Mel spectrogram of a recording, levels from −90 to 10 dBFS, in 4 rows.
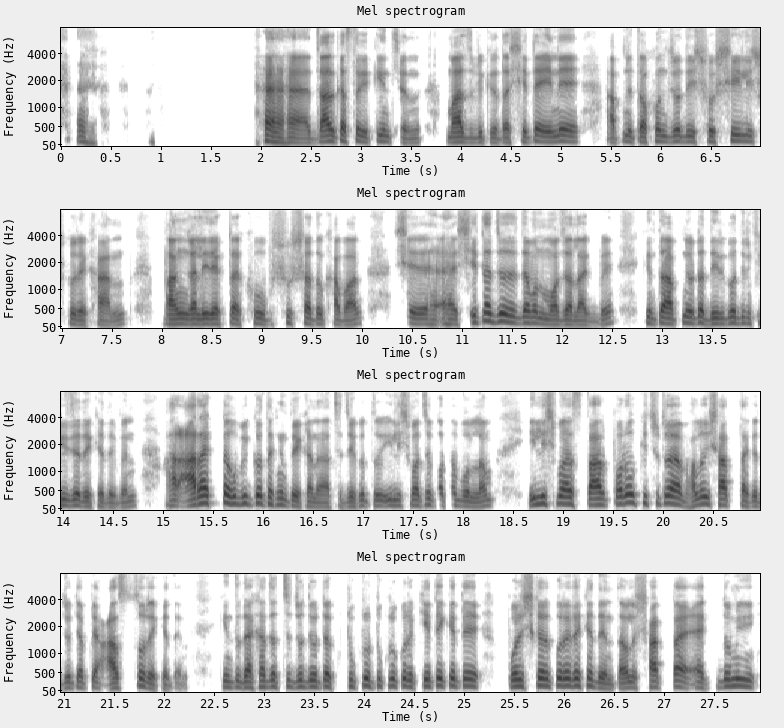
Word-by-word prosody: হ্যাঁ। 130 -6 -5 1.7
হ্যাঁ, - - +8
হ্যাঁ, 115 -2 +2
হ্যাঁ। 110 -3 +3
যার 135 +2 +7
কাছ - - +3
থেকে 130 -5 0
কিনছেন 135 -8 -5 0.4
মাছ 120 0 +5
বিক্রেতা, 115 -1 -4
সেটা 125 -3 0
এনে 140 +3 +3 0.5
আপনি - - -6
তখন 145 - -1
যদি 135 -2 -1
সরষে 135 +4 -3
ইলিশ 135 -3 -6
করে 115 -4 0
খান, 95 - -2 0.5
বাঙালির 125 +1 +4
একটা - - -1
খুব 135 -3 -2 0.2
সুস্বাদু - - -2
খাবার। - - -1 0.4
সে - - -2 0.2
হ্যাঁ, 120 0 -2
সেটা 185 +4 +1
য - - +3 0.2
যেমন 145 -2 +3
মজা 115 0 +2
লাগবে, 95 -4 -4 0.4
কিন্তু 145 -4 -1
আপনি 160 - -7
ওটা - - +3
দীর্ঘদিন 140 +2 -1
ফ্রিজে 145 0 0
রেখে 110 - -4
দেবেন। 105 +3 -6 0.4
আর 135 - +3
আরেকটা 190 +2 +6
অভিজ্ঞতা 185 0 +1
কিন্তু 145 -5 -3
এখানে 115 -3 -4
আছে। - - -16
যেহেতু 130 +3 -4
ইলিশ 135 -1 -6
মাছের 145 +1 -2
কথা 145 - -5
বললাম। 115 +1 -1 0.5
ইলিশ 180 +2 +1
মাছ 175 -2 +5
তারপরেও 155 +7 +5
কিছুটা 190 0 -2 0.2
ভালোই 170 +7 +1
স্বাদ 145 -1 +4
থাকে, - - -2
যদি 135 0 -4
আপনি - - -4 0.2
আস্ত - - -4
রেখে - - -4
দেন। - - -14 0.4
কিন্তু 150 0 -4
দেখা 145 +3 +1
যাচ্ছে 160 0 -2
যদি 160 -1 -2
ওটা 160 0 +2 0.2
টুকরো, 165 +3 0
টুকরো 175 0 -2
করে 165 -3 +2
কেটে, 170 +2 +3
কেটে 175 -1 +2 0.4
পরিষ্কার 170 +2 +3
করে 180 -1 +5
রেখে 180 0 +1
দেন, 120 -3 +1
তাহলে 130 +3 +1
স্বাদটা 145 +2 +1 0.2
একদমই 165 +8 -1
145 Hz, 165 wpm, -24 LUFS, 125-170 Hz, 1.7 s, হ্যাঁ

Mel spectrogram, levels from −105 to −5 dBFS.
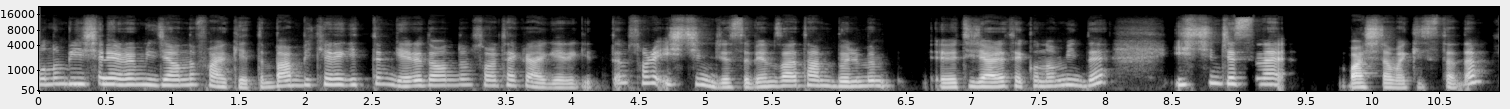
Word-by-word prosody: bunun 275 +2 -2
bir 280 - +2
işe 275 0 +1
yaramayacağını 250 -2 +2
fark 180 -9 0
ettim. 150 +4 -4
Ben 220 +2 +3
1 235 0 -6
kere 250 0 +2
gittim, 250 +2 -5
geri 215 +2 +1
döndüm. 230 +2 -1
Sonra 225 -2 -3
tekrar 215 -6 0
geri 145 -1 -2
gittim. 325 - -9
Sonra 310 -1 0
iş 275 -1 -1
Çincesi, 165 - -2
benim 180 +2 0
zaten 210 +1 +1
bölümüm, 195 +2 0 0.3
eee, 160 0 +2
ticaret 180 +2 +3
ekonomiydi. 215 - -1 0.5
İş 250 +1 0
Çincesine 280 -3 +1 0.4
başlamak 155 -3 +3
istedim. 310 - -1
220 Hz, 160 wpm, -25 LUFS, 180-255 Hz, 0.5 s, Ben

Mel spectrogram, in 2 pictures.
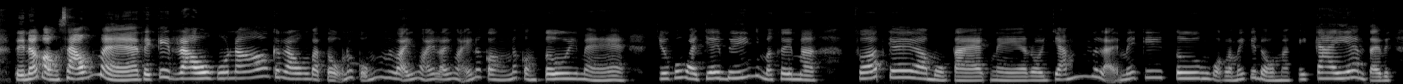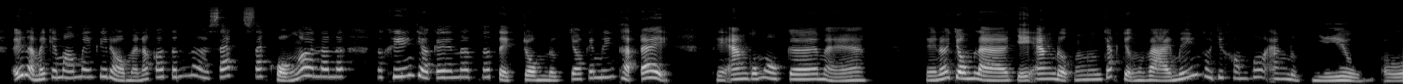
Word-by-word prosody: Thì 220 - +4
nó 255 +3 +9
còn 225 -1 +6
sống 260 - +8
mà, 210 -1 +6
thì 235 - +4
cái 335 +8 -1
râu 270 +1 +9
của 280 +1 0
nó, 300 +6 +1
cái 330 - -3
râu 260 -3 +2
con 255 - -4
bạch 230 -2 -2
tuộc 190 +6 -3
nó 310 - -6
cũng 310 0 -8
nguây 255 -6 -1
nguẩy, 250 -3 -5
nguây 250 -1 -4
nguẩy, 255 - -7
nó 345 - -7
còn 225 -2 -5
nó 285 - -7
còn 240 -6 -6
tươi 255 +1 +3
mà, 195 -3 -4 0.3
chưa 260 0 -1
có 305 - -2
qua 275 -5 +1
chế 275 +4 +1
biến, 290 +6 -4
nhưng 375 -9 -8
mà 225 - -3
khi 245 +1 -1
mà 210 -4 -2 0.4
phết 285 +5 +2
cái, 320 -1 +1
a, 275 -3 +1
mù 205 -5 -4
tạt 185 0 +1
nè, 185 -2 -4
rồi 190 -1 -3
chấm 240 +1 -3 0.2
với 350 -5 -6
lại - - -3
mấy 260 +6 -7
cái 315 0 -8
tương 275 -1 +1
hoặc 195 -5 -8
là 190 - -4
mấy 230 +5 -5
cái 310 - -7
đồ 200 -8 -3
mà 190 0 -6
cay 235 0 -6
cay 275 0 +1
á. 315 +1 +1
Tại 175 -1 0
vì, 185 - -6 0.2
ý - - +1
là, - - +4
mấy 235 +2 0
cái 330 - -5
món, 320 0 -4
mấy 345 -1 -4
cái 360 - -4
đồ 190 - 0
mà 180 0 -5
nó 235 +6 -2
có 340 0 -1
tính, 370 +4 -6
ơ, 315 - -6
sát 350 +6 -2
sát 360 -1 -5
khuẩn 190 +1 +1
á, 380 - +3
nó 355 - +1
nó 355 0 -2 0.3
nó 330 - -9
khiến 360 +2 0
cho 330 -4 +3
cái 315 +1 +1
nó 335 +1 -3
nó 340 - -3
tiệt 195 -2 +1
trùng 200 -1 +1
được 185 -1 -4
cho 245 0 -1
cái 300 +5 -6
miếng 325 +3 -6
thịt 270 -3 +1
ấy, 290 +1 +5 0.4
thì 195 - -5
ăn 245 +5 +4
cũng 255 +5 -1
ô 270 -2 -2
kê 240 0 +3
mà. 190 -3 -3 0.6
Thì 195 0 -2
nói 275 +5 +2
chung 275 -2 +5
là 190 -6 +4
chị 185 +1 0
ăn 255 +3 +2
được 210 - +1 0.3
chắc 350 +1 -5
chừng 185 +1 -2
vài 180 -3 +2
miếng 265 - -1
thôi 345 - -5
chứ 320 - -5
không 285 -3 -12
có 340 0 -6
ăn 260 -5 -7
được 225 -4 -5
nhiều, 180 -1 -1 0.2
ừ. 160 - -11
255 Hz, 250 wpm, -24 LUFS, 200-305 Hz, 0.6 s, nó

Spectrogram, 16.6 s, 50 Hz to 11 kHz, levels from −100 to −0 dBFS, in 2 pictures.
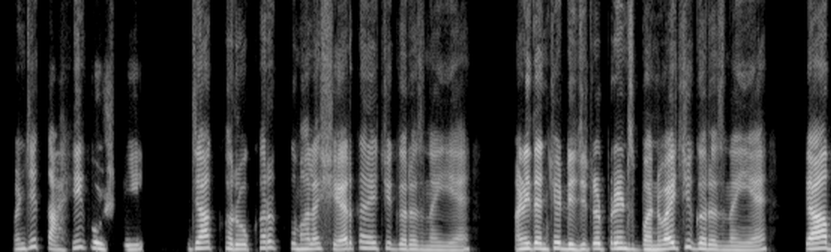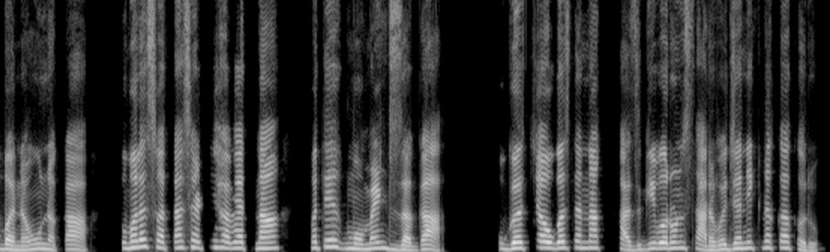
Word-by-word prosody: म्हणजे 220 +9 -4
काही 220 - -2
गोष्टी 195 -5 -3 0.5
ज्या 245 +1 +4 0.2
खरोखर 215 +4 -2
तुम्हाला 215 -2 -3
शेअर 210 +1 +2
करायची 240 -2 -3
गरज 195 -3 -2
नाही 170 -2 -5
आहे 160 +4 -4 0.5
आणि 220 +3 +5
त्यांचे 235 0 +4
डिजिटल 205 +2 +2
प्रिंट्स 230 -3 +3
बनवायची 220 +9 +4
गरज 200 -6 0
नाही 165 -1 -3
आहे, 180 +4 -1 0.4
त्या 230 +3 +9
बनवू 200 -1 +1
नका. 200 -1 -1 0.4
तुम्हाला 275 +5 +3
स्वतःसाठी 275 -1 -2
हव्यात 255 -1 +2
ना, 240 +1 +6 0.4
मग 260 - -2
ते 300 0 +3
मोमेंट 230 0 0
जगा. 190 +1 +2 0.6
उगाचच्या 245 +5 +2
उगाच 260 0 +4
त्यांना 265 -1 0 0.2
खाजगीवरून 235 +8 0
सार्वजनिक 215 +4 -1
नका 270 -1 -2
करू. 155 -6 -5
225 Hz, 135 wpm, -25 LUFS, 195-250 Hz, 0.6 s, त्या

